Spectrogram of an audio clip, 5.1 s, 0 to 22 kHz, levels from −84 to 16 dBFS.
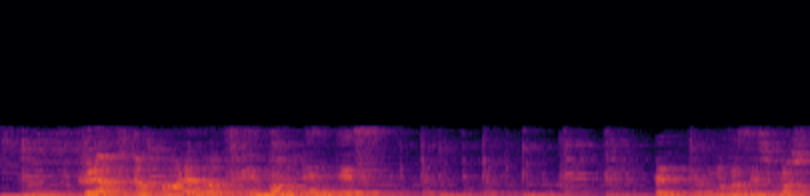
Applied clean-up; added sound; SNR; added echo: none; none; none; reverberation time 0.9 s.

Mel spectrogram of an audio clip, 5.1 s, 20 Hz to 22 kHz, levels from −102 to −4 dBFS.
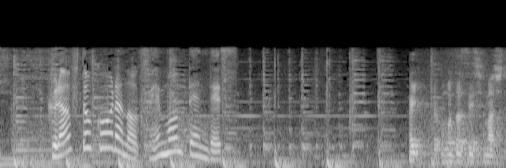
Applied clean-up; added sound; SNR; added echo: none; none; none; none.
